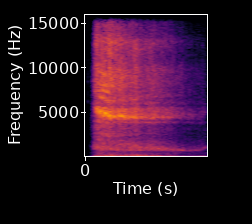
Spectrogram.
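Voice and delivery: long breathy exhale of relief; sigh of relief. Shown as a demonstration. After the director yells cut, a big sigh of relief. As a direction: let all the tension out in one big breath. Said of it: "this sigh of relief".

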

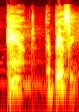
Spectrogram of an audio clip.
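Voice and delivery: put-on small boy whispering into the phone; whispering child. Little Jimmy answering the pastor's call, whispering. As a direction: breathe it like a hiding four-year-old. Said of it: "a voice answered with a whisper".

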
